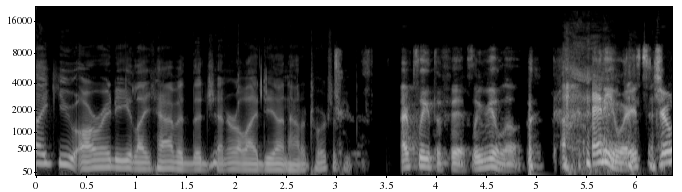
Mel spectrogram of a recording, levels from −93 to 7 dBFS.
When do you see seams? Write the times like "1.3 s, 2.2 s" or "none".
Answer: 3.6 s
